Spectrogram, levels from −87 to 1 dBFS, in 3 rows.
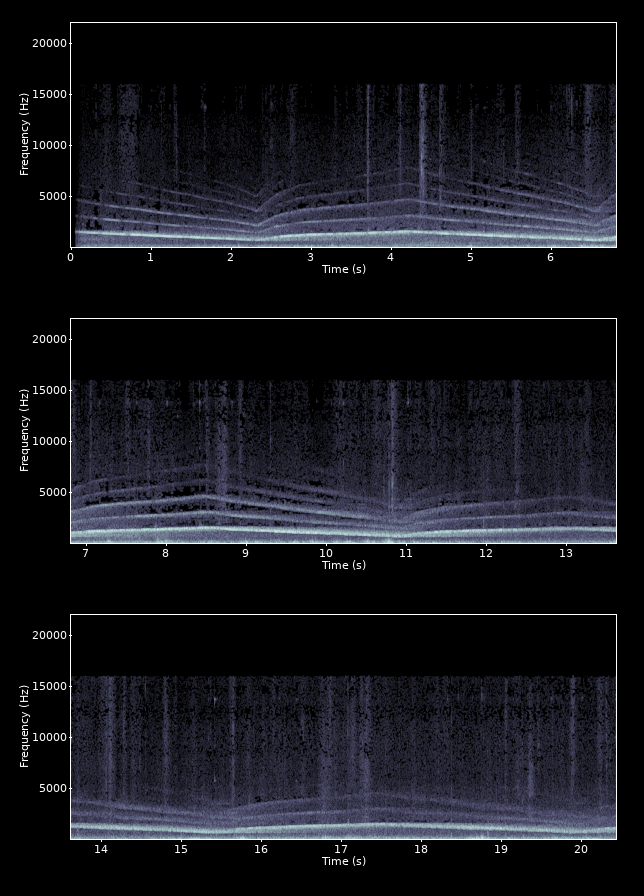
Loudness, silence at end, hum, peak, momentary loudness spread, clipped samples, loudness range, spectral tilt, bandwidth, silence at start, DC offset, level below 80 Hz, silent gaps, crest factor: -20 LUFS; 0 s; none; -4 dBFS; 8 LU; under 0.1%; 6 LU; -5.5 dB/octave; 16 kHz; 0.05 s; under 0.1%; -32 dBFS; none; 16 dB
